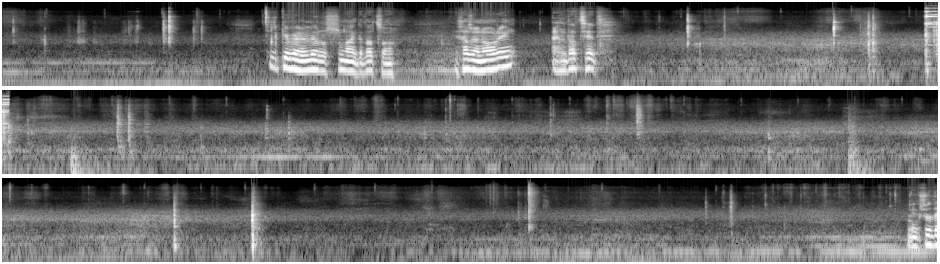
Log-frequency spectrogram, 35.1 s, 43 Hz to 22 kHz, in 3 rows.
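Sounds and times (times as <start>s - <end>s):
tools clinking on metal: 11.5s - 11.9s.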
